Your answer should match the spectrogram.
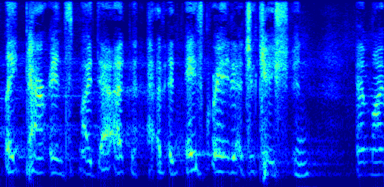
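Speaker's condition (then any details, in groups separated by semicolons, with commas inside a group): Dysphonia; still preaches with this voice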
